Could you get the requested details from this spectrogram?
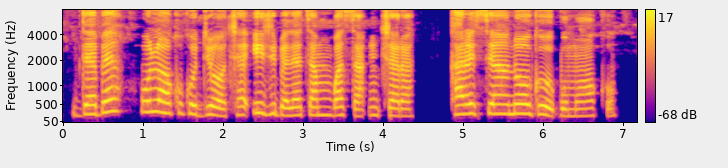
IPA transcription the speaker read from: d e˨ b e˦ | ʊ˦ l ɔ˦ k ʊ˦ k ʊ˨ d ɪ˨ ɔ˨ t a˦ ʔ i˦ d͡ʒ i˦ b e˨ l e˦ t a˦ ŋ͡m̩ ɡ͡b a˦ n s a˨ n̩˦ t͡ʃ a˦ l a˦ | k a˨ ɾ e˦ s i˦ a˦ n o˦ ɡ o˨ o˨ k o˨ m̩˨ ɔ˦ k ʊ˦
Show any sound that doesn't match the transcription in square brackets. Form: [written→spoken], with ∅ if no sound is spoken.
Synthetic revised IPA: d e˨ b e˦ | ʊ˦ l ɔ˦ k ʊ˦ k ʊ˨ d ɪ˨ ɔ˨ [t→t͡ʃ] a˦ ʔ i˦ d͡ʒ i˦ b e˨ l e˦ t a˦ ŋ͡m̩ ɡ͡b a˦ [n→∅] s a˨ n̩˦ t͡ʃ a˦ [l→ɾ] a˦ | k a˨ ɾ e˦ s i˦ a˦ n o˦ ɡ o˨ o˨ [k→k͡p] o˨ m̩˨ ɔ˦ k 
